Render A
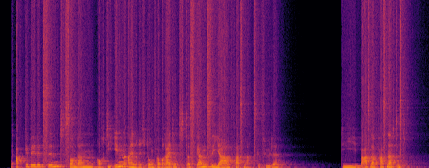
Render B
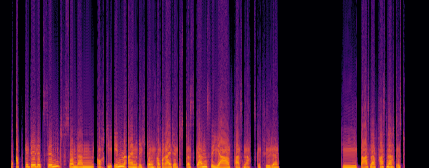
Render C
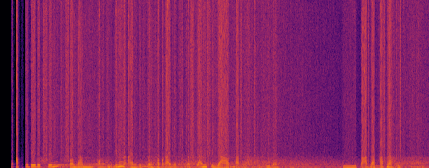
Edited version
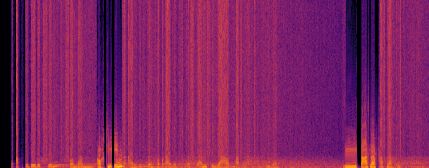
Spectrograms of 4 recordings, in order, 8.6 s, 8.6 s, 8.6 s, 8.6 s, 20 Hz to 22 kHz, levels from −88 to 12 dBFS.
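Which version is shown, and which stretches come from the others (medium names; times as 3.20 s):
C
1.92–2.43 s: from B
6.90–7.58 s: from B
not used: A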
